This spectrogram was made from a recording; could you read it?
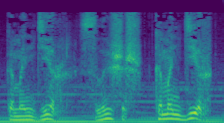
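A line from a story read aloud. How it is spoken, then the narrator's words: Wheezing. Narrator (Russian): просипел я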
